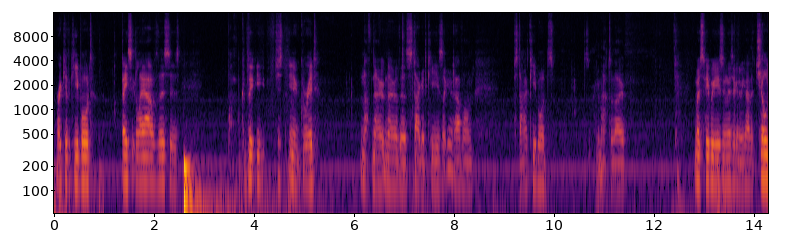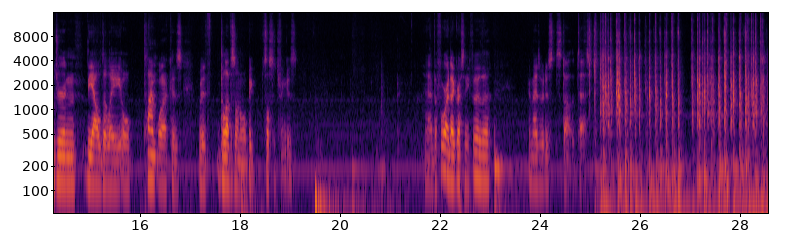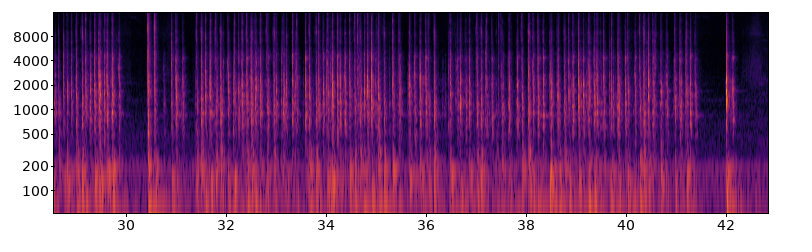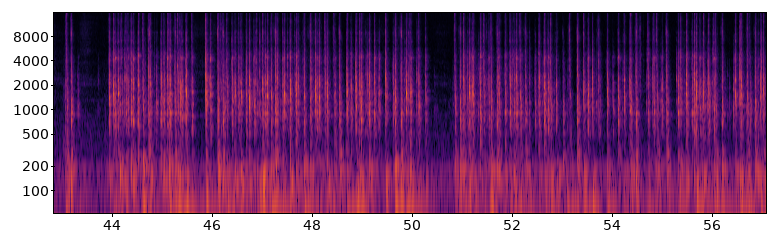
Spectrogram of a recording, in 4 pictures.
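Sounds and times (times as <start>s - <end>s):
fast keyboard typing: 25.1s - 42.2s, 43.1s - 57.0s.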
